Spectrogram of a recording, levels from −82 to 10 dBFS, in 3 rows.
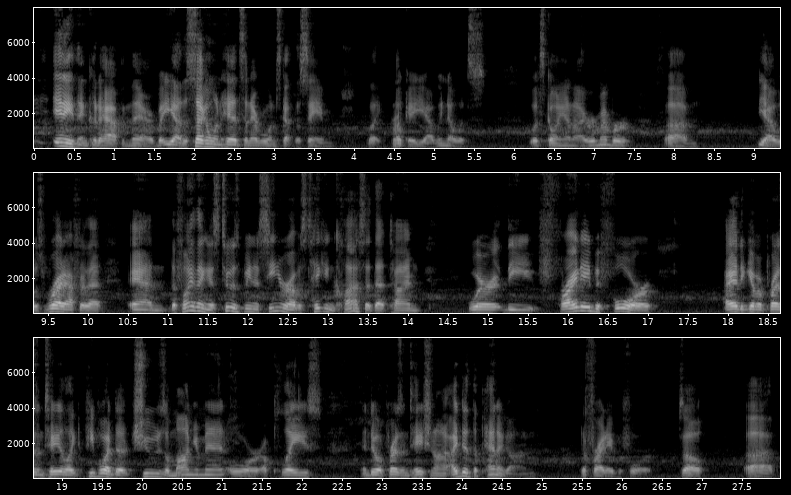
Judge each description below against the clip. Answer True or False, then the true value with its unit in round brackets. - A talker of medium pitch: True (170 Hz)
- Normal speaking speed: True (180 wpm)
